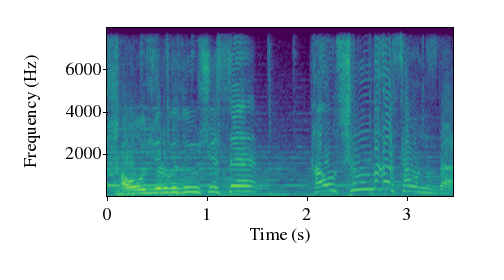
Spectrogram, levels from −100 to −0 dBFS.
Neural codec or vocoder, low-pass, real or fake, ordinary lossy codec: none; none; real; none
